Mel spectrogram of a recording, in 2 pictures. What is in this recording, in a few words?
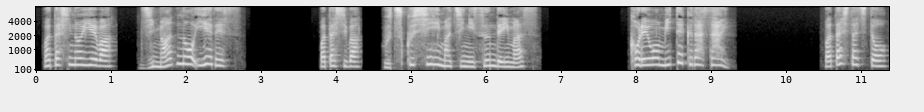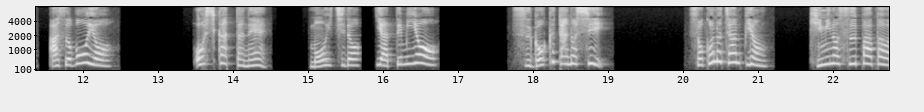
JP fem children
